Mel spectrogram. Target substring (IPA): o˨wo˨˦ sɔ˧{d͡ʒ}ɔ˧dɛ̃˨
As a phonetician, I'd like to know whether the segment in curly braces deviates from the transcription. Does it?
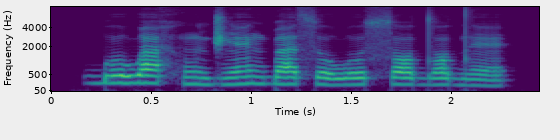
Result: yes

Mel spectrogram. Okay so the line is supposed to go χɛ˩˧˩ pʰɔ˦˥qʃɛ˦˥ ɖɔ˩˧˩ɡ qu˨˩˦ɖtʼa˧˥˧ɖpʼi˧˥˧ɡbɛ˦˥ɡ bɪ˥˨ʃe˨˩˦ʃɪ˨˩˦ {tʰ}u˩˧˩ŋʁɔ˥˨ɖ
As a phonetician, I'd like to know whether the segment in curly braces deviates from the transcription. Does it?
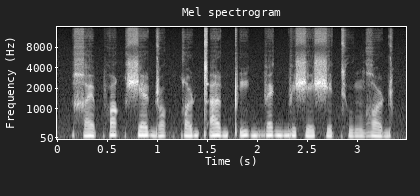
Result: no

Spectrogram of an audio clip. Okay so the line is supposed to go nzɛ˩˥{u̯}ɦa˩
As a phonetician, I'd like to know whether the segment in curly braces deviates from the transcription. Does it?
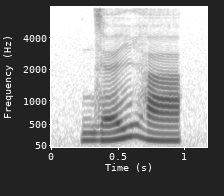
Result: yes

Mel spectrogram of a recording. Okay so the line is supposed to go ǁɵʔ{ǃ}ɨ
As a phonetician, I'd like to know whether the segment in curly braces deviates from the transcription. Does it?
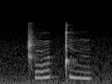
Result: no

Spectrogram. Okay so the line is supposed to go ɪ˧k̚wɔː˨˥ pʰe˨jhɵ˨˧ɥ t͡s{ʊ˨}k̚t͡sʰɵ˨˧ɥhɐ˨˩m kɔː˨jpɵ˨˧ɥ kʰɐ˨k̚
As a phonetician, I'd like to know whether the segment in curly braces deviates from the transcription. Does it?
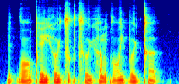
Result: no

